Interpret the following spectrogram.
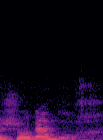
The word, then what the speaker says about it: jogador: A folhinha tá com a palavra jogador. Qual é a sílaba?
